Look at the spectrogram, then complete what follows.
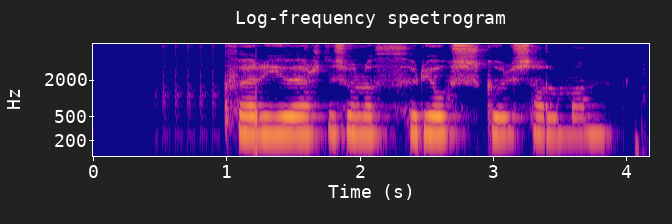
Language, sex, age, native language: Icelandic, male, 11, Icelandic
